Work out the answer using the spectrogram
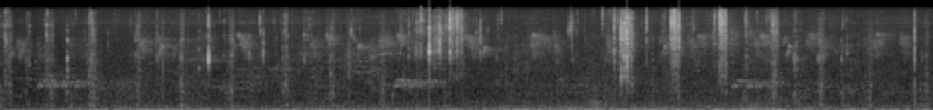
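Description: A person chewing and biting a mouthful of spicy duck-embryo egg salad close to the microphone, with scattered small crisp clicks and crunches. A steady low hum runs underneath.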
